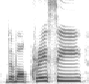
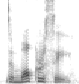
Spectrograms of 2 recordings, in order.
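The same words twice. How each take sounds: First: The stress is not on the second syllable. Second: The stress is on the second syllable. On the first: The speaker calls it wrong. "A lot of people say democracy" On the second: The speaker calls it right. "the actual way of saying it is democracy"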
